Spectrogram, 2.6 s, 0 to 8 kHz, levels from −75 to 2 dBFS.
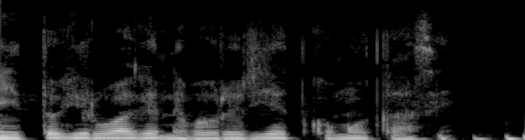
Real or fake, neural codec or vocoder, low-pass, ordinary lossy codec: real; none; none; none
